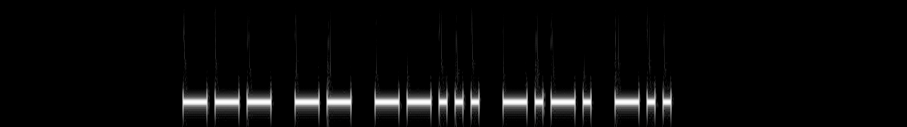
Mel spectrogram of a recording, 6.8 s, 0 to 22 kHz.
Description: Morse code, heard as a keyed tone, about 20 wpm, 700 Hz. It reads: OM7CD
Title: DXCC-100 Call Signs - 5 Characters - Repeated 3x - 20wpm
